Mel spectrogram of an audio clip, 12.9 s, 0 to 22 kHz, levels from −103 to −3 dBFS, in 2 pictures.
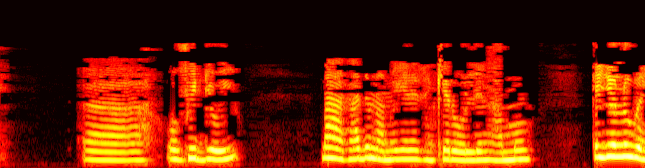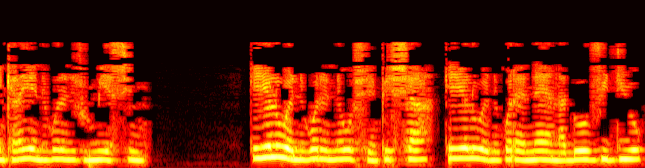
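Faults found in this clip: Dull, band-limited speech throughout, with nothing above 7.7 kHz. Sibilants smeared and fizzy, warbling texture on sustained vowels, heavy codec damage. Likely AAC compression (AAC-LC) at a starved rate, consistent with about 16 kbps. Encoder drops the cut-off and quantises remaining bands coarsely, leaving spectral holes or noise-filled bands.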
